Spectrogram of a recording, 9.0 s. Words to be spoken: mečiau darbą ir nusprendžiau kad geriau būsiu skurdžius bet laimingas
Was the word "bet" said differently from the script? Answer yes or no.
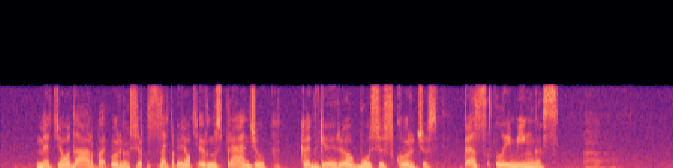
no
